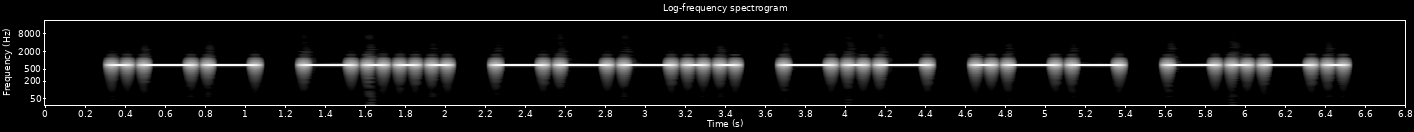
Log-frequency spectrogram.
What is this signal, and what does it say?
Morse code, heard as a keyed tone, about 15 wpm, 700 Hz. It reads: WB8KWC
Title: USA Callsign DE Callsign - 6 Characters - 15wpm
